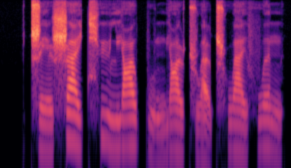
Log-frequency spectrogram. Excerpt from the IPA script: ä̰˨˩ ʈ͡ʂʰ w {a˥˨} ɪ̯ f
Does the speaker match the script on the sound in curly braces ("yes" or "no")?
yes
